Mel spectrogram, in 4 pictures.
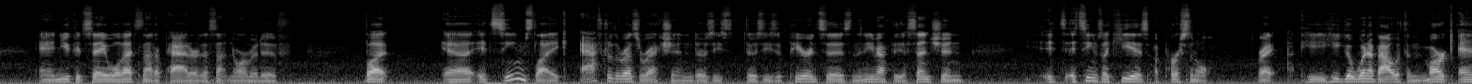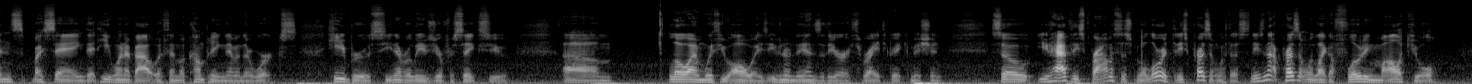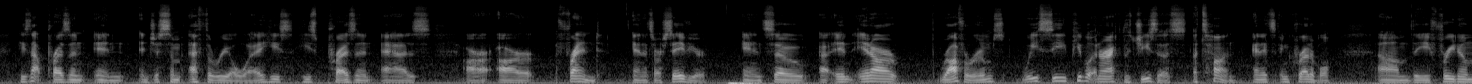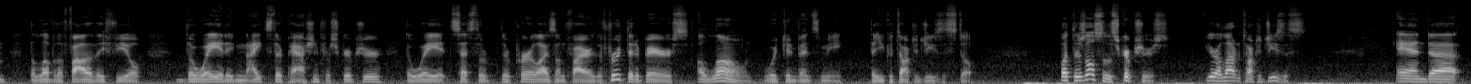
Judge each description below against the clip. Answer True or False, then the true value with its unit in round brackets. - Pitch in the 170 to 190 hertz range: False (100 Hz)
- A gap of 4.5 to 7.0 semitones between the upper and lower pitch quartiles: True (4.9 semitones)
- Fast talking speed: True (210 wpm)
